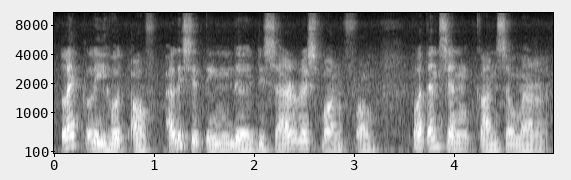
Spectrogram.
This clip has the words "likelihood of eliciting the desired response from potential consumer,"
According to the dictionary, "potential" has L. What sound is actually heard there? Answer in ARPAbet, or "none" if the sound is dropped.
N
